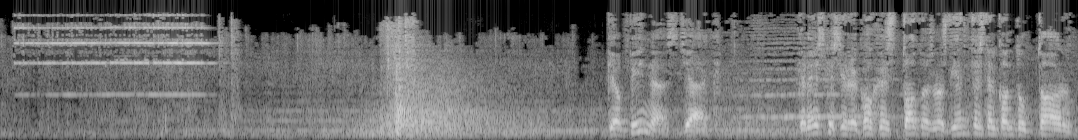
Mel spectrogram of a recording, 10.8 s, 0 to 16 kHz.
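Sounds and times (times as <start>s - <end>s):
telephone ringing with a high-pitched electronic tone: 0.0s - 2.4s
bus explosion: 3.6s - 5.4s
speech: 6.1s - 10.7s.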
